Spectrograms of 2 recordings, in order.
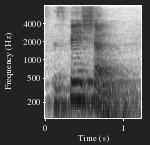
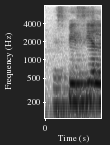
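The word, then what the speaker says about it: special: आ रहा है space स्पेशल स्पेशियल नहीं स्पेशल सोशल सोशल है ना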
